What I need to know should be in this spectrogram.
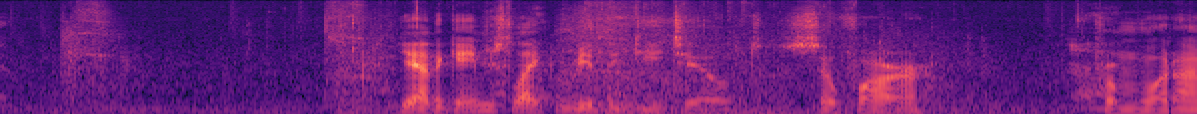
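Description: Heavy metal doors creak and scrape open.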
